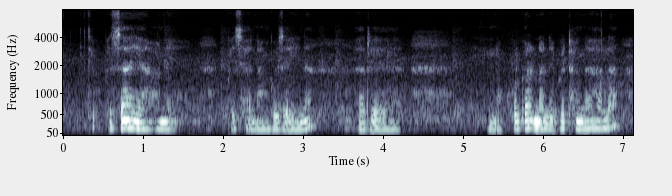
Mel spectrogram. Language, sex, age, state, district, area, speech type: Bodo, female, 45-60, Assam, Kokrajhar, urban, spontaneous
